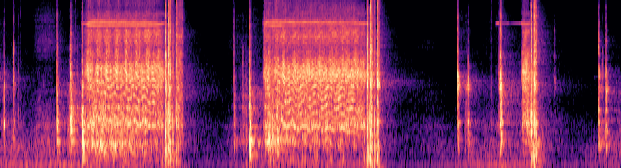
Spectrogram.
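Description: Low-torque cordless impact driver hammering fasteners down in two runs of about a second each, with sharp clicks between the runs.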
